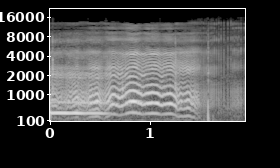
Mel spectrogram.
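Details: Brief, wavering fussy cry lasting about one and a half seconds, ending in a soft catch, from infant boy lying in bed with his father, hiccupping; parents suggest he is hungry and chewing his finger.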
